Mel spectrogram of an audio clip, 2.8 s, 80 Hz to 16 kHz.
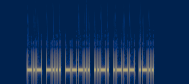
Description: Morse code, heard as a keyed tone, about 49 wpm, 700 Hz. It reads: KB8FJL
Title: USA Call Signs Repeated 3x 50wpm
